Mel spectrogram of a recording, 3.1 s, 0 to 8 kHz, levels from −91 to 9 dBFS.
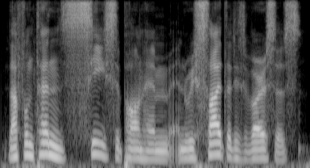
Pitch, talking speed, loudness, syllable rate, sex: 125 Hz, 175 wpm, -18 LUFS, 5.5 syllables/s, male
